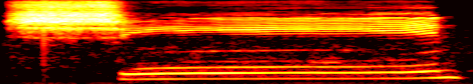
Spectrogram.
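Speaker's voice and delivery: شین opened with a long sh, vowel held high; sh first, then sustain شین on one note; long sh sound. Shown as a demonstration. Teacher models the sound for pupils, drawn-out شین. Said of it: "اس طرح نکالیں گے تو".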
